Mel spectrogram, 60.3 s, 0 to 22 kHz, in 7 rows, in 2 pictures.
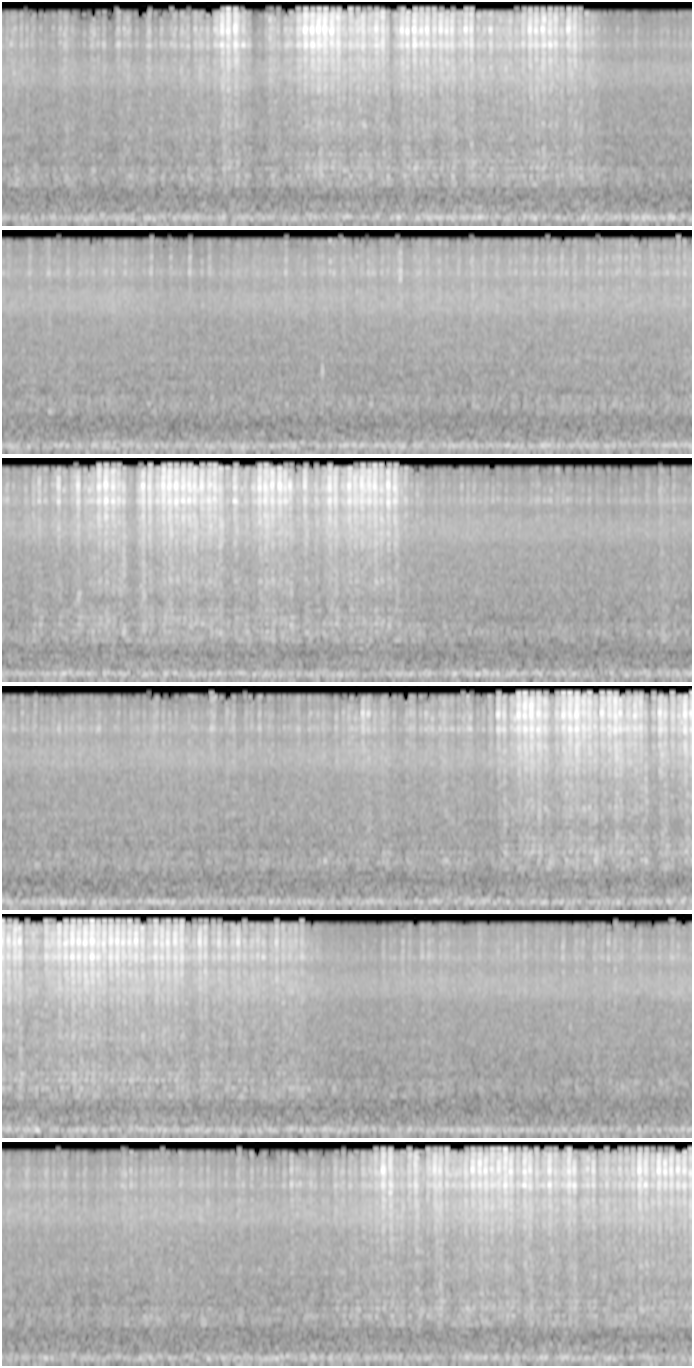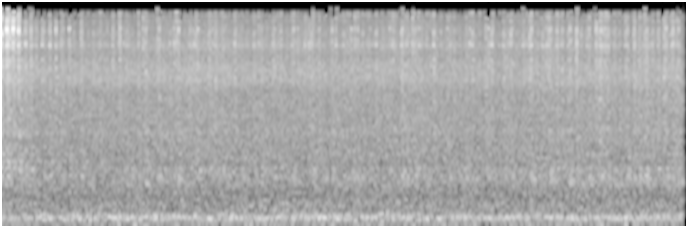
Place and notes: ventilation shaft from an oil shale mine 70+ meters below
Ida-Virumaa, Estonia, July 2010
